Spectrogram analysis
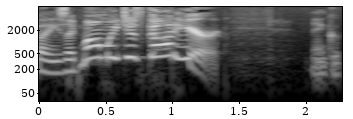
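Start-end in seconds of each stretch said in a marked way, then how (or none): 0.3-1.4 put-on high-pitched complaining child; imitating an outraged son; mock kid protest. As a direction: protest like a kid dragged away early. Retold child protesting leaving.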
